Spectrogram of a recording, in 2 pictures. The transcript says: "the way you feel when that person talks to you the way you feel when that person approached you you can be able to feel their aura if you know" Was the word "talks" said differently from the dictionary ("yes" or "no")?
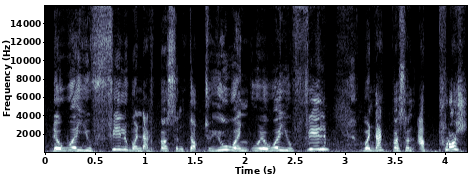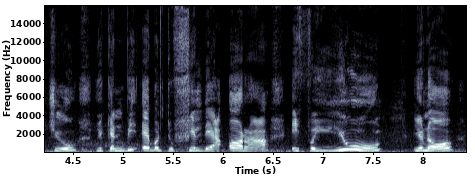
yes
